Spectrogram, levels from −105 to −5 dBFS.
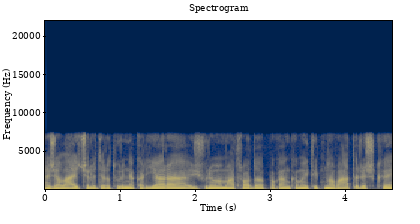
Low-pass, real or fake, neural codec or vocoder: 7.2 kHz; real; none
